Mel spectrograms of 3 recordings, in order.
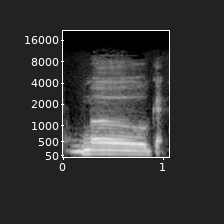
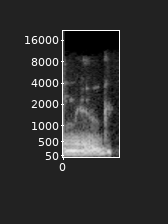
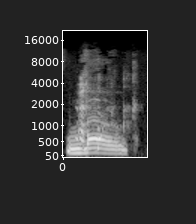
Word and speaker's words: Moog: this so at this time she met robert moog um it is pronounced i think people get mad if you say moog so i learned that i mean on the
